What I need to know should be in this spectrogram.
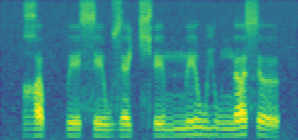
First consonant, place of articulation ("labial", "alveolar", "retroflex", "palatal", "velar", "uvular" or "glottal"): uvular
